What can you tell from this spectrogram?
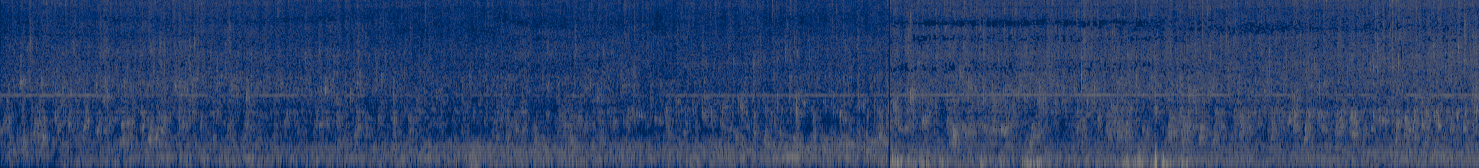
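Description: Faint, steady trickle of water from a small fountain spilling into its pool.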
